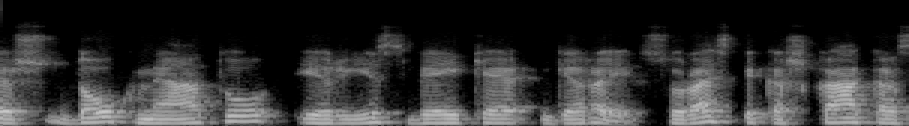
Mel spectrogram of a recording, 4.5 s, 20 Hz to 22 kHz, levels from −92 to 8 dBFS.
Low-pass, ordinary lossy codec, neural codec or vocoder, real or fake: 14.4 kHz; Opus, 32 kbps; none; real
